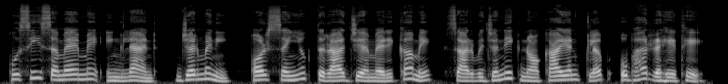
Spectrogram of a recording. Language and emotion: Hindi, neutral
